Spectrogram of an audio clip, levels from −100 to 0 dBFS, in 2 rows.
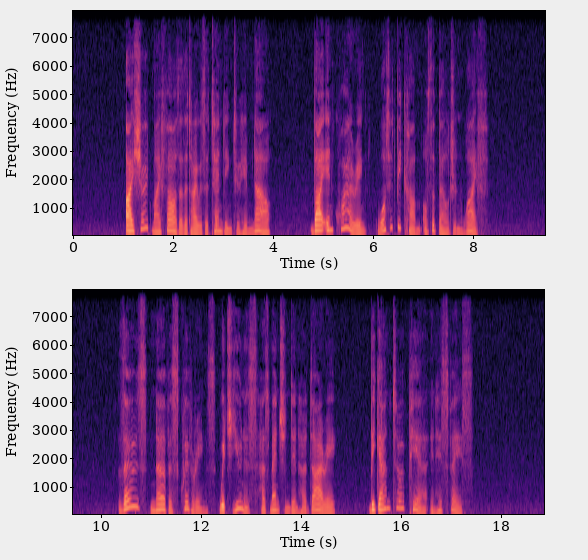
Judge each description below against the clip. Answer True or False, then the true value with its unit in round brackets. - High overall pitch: False (155 Hz)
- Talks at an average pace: False (115 wpm)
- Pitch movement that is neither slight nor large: False (6.5 semitones)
